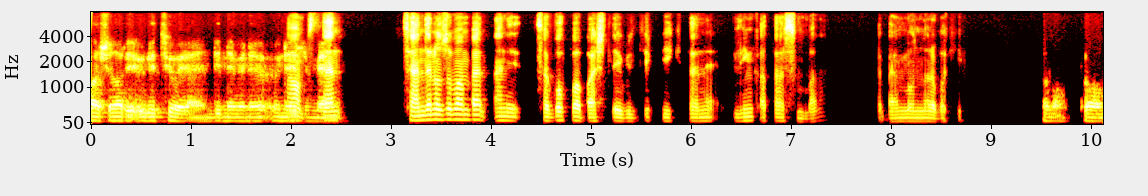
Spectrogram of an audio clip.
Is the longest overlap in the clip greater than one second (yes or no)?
no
